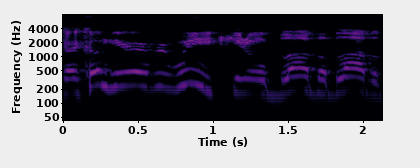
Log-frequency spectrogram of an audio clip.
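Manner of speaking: bad put-on British accent. Retelling a British guy berating the owner, in a bad British accent. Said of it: "I can't do a British accent worth a shit".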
